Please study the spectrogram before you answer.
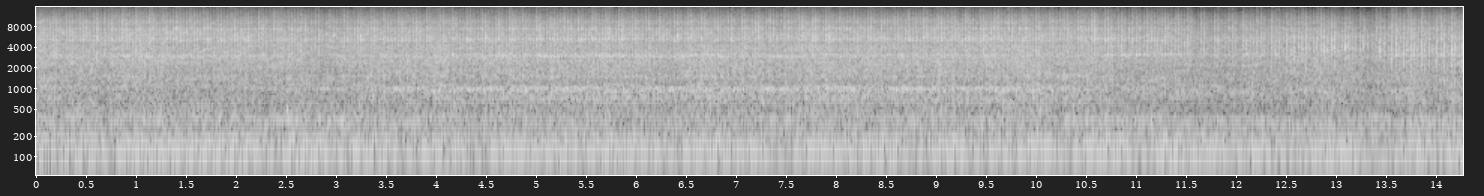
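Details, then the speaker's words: Subaru Forester with Haltech ECU idling with rhythmic chopping, puffing exhaust under the car after refitting V-band clamps; leak from a small hole in a weld and probably a clamp; new clamps needed. "There we go. Bit of chopping out. coming out there. That might be coming out of the weld right there."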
